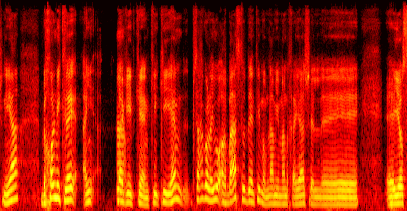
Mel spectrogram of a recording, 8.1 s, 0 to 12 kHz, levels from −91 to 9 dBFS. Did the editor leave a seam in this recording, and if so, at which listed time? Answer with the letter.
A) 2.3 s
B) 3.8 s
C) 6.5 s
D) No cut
A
